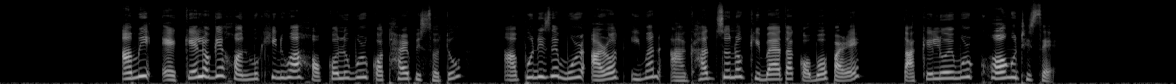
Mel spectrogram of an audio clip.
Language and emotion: Assamese, angry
